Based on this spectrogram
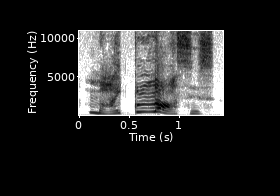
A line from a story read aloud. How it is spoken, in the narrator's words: cried Mr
